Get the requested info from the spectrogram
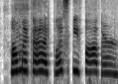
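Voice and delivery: put-on squealing, very high, panicked freak-out. Describing a movie scene where the native girl freaks out, imitating a girl freaking out. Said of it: "she's going freaking out".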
